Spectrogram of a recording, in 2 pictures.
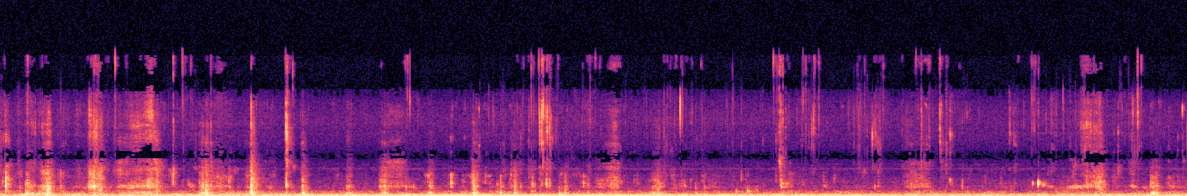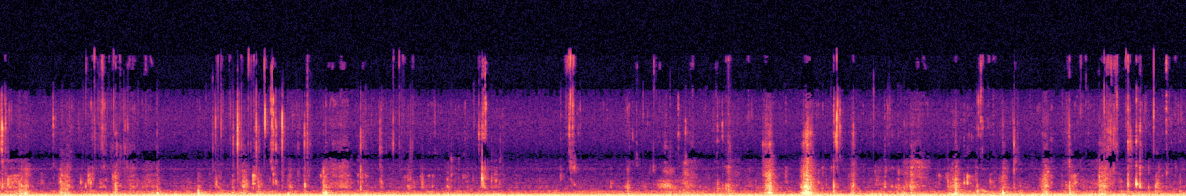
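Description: Close-up chewing and biting of breaded fried chicken tenders: faint crisp crunches and wet mouth sounds, a few sharper bites standing out, over a steady low hum.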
